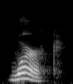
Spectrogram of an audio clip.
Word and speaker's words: work: The letter O in these words isn't pronounced like O. Instead, WOR sounds like were. Let's practice. Word, work, worse, world.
